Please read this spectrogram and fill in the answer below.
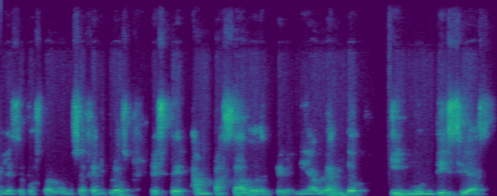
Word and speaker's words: han pasado: Por más que nosotros en han pasado escribamos una H-A-N y luego una P, sabemos que en realidad no lo pronunciamos así, decimos han pasado, pronunciamos una M.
